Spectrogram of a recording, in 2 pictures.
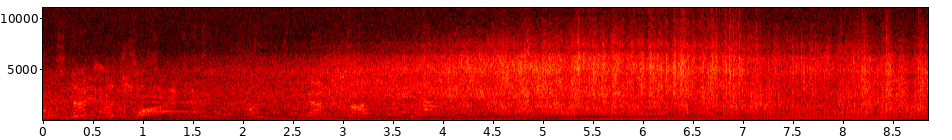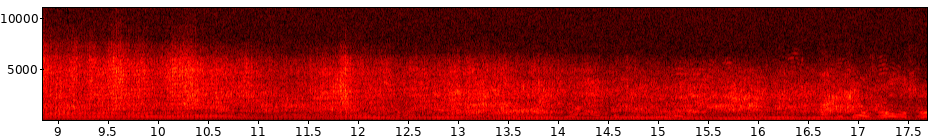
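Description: Piston propeller aircraft powered by Rolls-Royce Merlin engines, flying at a 1995 Sussex airshow, a loud sustained drone with a slowly shifting pitch as it passes, while a commentator talks over it.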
